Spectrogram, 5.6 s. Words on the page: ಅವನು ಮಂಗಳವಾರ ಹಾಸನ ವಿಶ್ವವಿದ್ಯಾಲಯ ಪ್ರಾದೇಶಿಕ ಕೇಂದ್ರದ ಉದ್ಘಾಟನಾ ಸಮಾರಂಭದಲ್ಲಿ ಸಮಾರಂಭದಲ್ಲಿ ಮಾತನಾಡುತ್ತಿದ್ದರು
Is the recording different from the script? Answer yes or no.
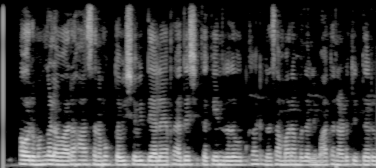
yes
